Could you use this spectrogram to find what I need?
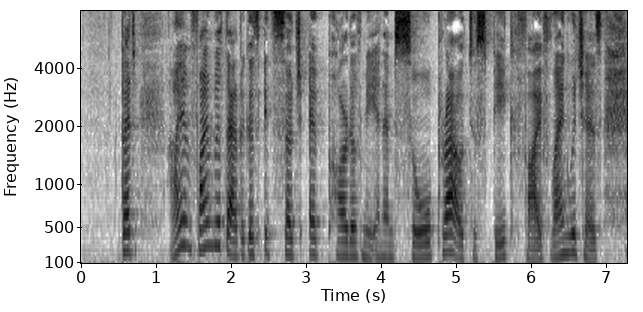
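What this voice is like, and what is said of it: Non-native English accent, Austrian or Slavic. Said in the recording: “Also about my accent ... I don't even know what accent I have. Is it Austrian? Is it Slavic? Sometimes yes, sometimes no”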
